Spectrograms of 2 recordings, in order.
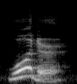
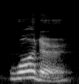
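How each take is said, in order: First: It has a soft T and an R sound. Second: It has a soft T and an R sound.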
